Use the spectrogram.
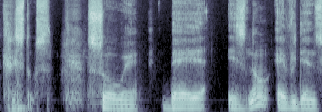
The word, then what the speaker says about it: Christos: In Greek, XP acte is XP ichtoch and is pronounced Christos.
